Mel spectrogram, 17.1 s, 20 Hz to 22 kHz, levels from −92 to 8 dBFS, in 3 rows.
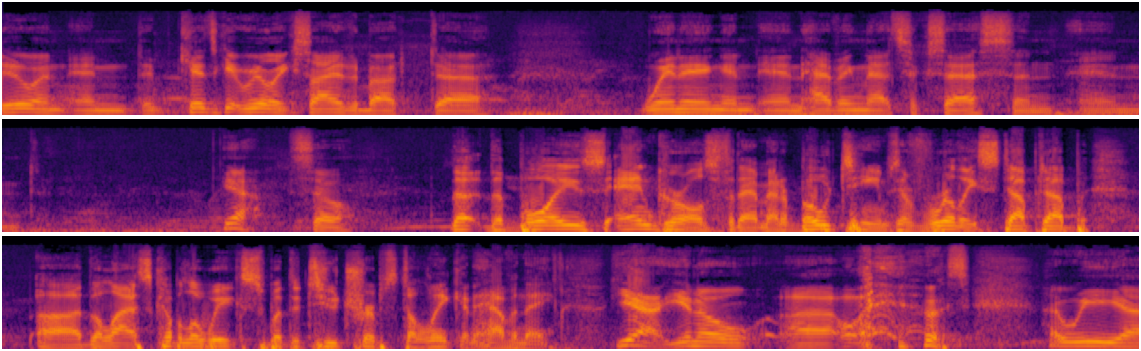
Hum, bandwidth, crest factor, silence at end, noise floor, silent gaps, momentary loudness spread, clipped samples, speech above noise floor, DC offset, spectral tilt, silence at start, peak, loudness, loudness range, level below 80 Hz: none; 16 kHz; 18 dB; 0 s; -41 dBFS; none; 12 LU; under 0.1%; 21 dB; under 0.1%; -4 dB/octave; 0 s; -4 dBFS; -20 LUFS; 7 LU; -42 dBFS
